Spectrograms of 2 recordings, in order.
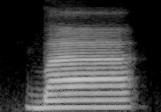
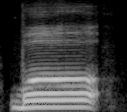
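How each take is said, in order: First: The vowel is thin and ends like a. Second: The vowel is thick and ends like o. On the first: The speaker calls it right. "ketika difathahkan dia ujungnya a" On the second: The speaker calls it wrong. "Tidak bo, to, enggak begitu"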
